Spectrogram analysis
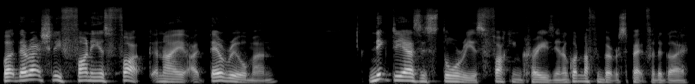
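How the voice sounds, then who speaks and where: A man's voice: mid-range voice, big pitch swings, a little fast, dry recording, studio quality. Profane man chatting on a livestream. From born in Ireland, grew up in the UK. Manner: profane, blunt, joking. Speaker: livestream host. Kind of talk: casual live-stream chat reading out viewer questions.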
